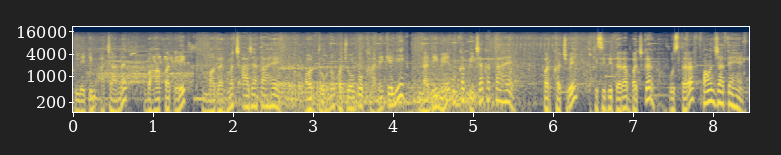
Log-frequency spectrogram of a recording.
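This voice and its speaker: A woman narrating a children's cartoon tale. Her voice sits low but moves lively through the story. Clear background music plays throughout. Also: a little fast. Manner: expressive storytelling. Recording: music bed behind.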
